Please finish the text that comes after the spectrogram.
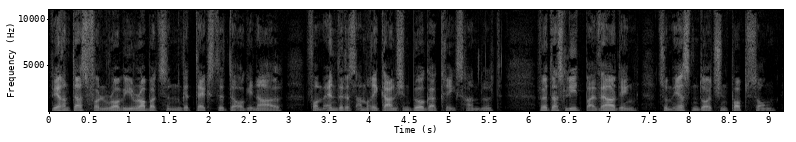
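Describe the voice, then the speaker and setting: A man's voice: medium pitch, darkish tone, dry recording, studio quality. A man presenting a scripted music-history narration in literate, formal wording with a dryly ironic manner. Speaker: host.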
